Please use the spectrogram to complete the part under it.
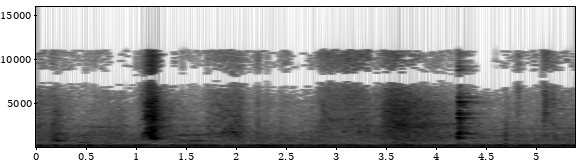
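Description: Clothing swishes sharply with quick body movements.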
